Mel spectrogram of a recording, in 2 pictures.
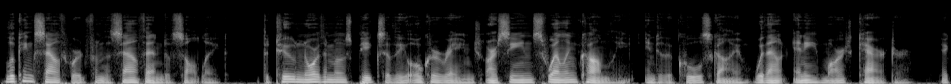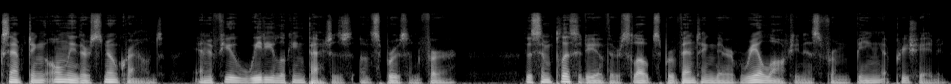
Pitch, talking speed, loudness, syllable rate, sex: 90 Hz, 175 wpm, -21 LUFS, 5.2 syllables/s, male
